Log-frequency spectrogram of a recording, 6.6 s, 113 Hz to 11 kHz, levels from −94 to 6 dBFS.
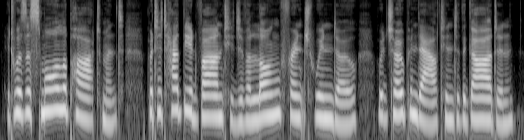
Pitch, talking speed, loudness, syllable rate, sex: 235 Hz, 190 wpm, -16 LUFS, 5.3 syllables/s, female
